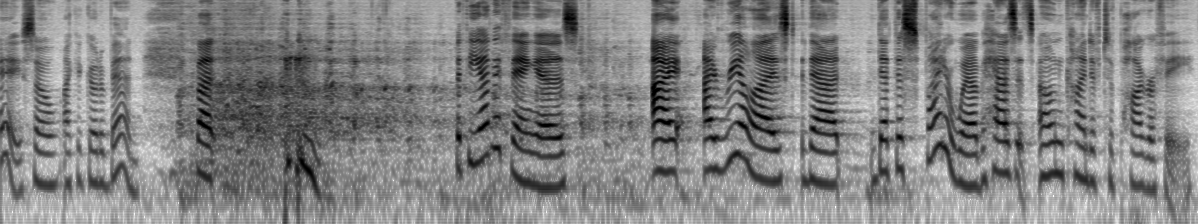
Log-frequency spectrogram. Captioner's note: audience laughs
